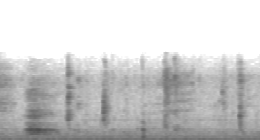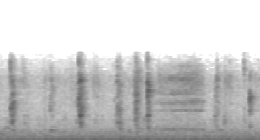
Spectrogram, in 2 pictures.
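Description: Chopsticks clicking and tapping against plates and dishes at an uneven pace, with soft eating sounds in between, over a low steady hum.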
